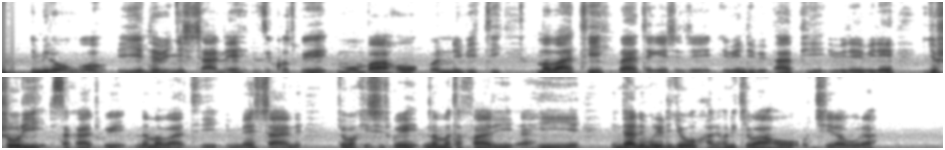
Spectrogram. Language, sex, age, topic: Rundi, male, 25-35, education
